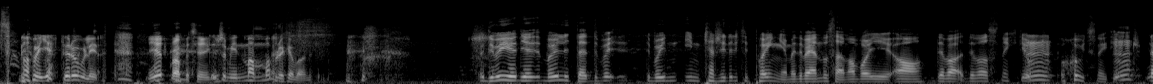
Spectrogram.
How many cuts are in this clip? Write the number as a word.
one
